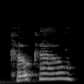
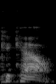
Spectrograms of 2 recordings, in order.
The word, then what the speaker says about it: cacao: de cacao next and I've heard people say it's pronounced cocoa I've always heard it pronounced cacao so pronounce it cacao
